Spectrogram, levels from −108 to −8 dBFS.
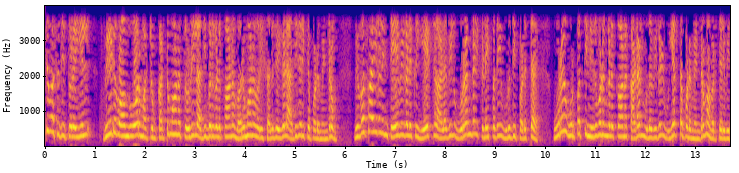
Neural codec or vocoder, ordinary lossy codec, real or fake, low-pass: none; none; real; 3.6 kHz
